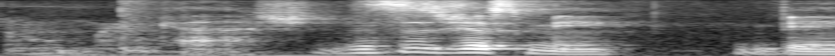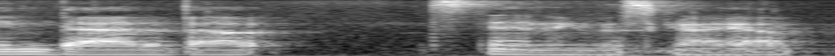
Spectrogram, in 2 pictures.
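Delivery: quiet. Real, not acted. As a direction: hush down to keep a sleeper asleep. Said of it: "my wife is asleep in the other room".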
